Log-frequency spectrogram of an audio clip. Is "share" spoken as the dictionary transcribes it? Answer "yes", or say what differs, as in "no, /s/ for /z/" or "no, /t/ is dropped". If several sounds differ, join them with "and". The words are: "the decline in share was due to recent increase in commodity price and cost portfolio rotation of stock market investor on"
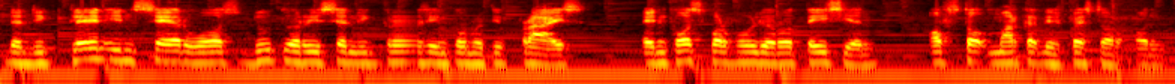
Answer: no, /s/ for /ʃ/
